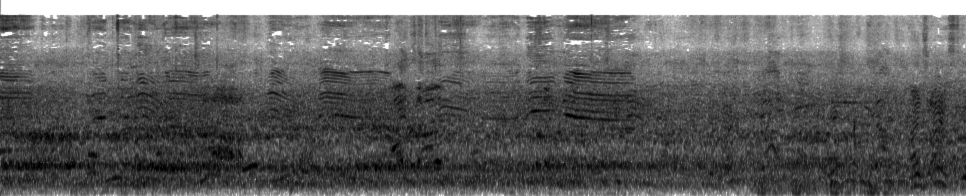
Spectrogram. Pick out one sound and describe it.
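A large stadium crowd cheers and chants loudly outdoors.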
